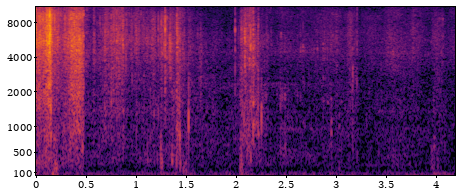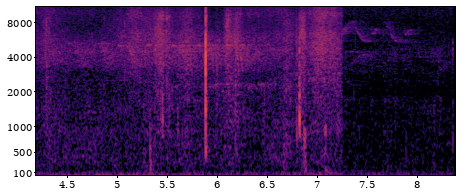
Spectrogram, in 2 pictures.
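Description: Footsteps crunch on dry leaves and stones.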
